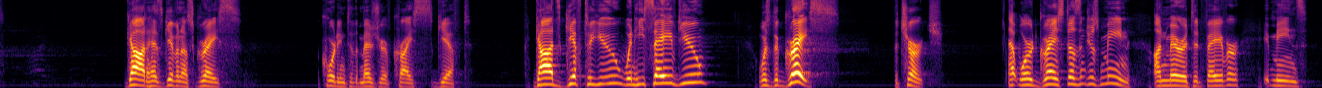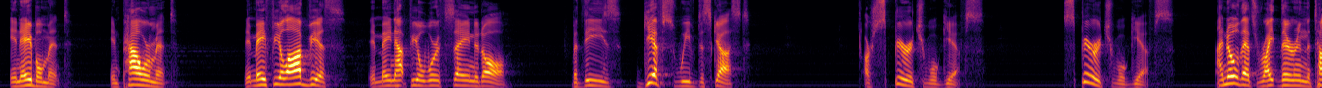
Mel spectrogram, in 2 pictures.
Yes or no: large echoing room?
yes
